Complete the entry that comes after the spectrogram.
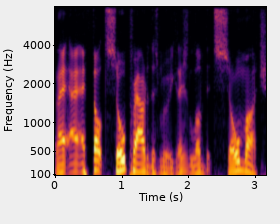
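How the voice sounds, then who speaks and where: A plain, everyday voice at a fairly quick pace with ordinary pitch variation, on a very clean recording with a silent background. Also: man. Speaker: college podcast host. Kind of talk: casual roundtable discussion. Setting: studio.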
